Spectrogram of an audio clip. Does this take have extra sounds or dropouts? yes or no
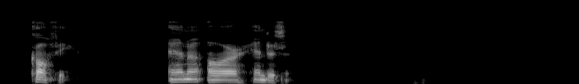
no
